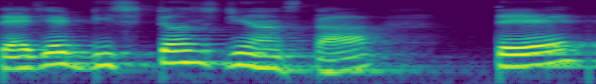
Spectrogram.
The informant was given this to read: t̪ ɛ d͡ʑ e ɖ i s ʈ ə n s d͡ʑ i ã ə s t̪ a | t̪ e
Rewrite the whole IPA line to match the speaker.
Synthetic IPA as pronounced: t̪ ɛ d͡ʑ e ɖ i s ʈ ə n s d͡ʑ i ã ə s t̪ a | t̪ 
